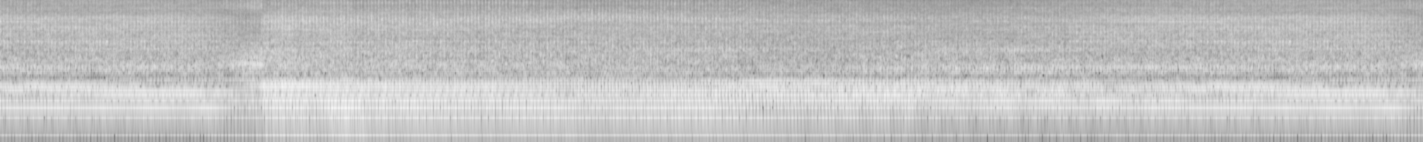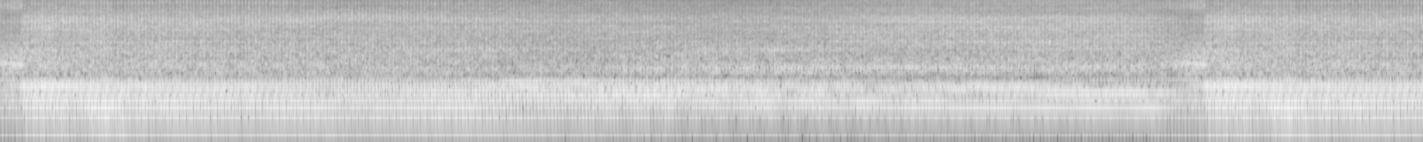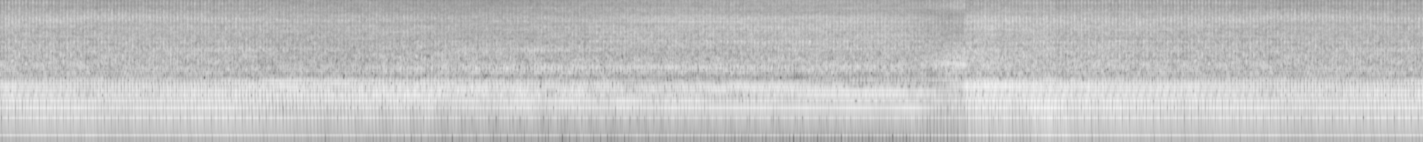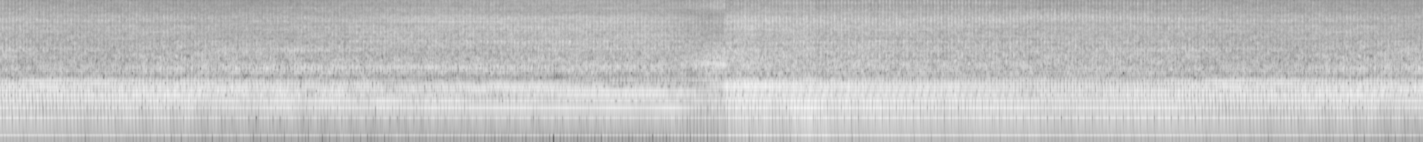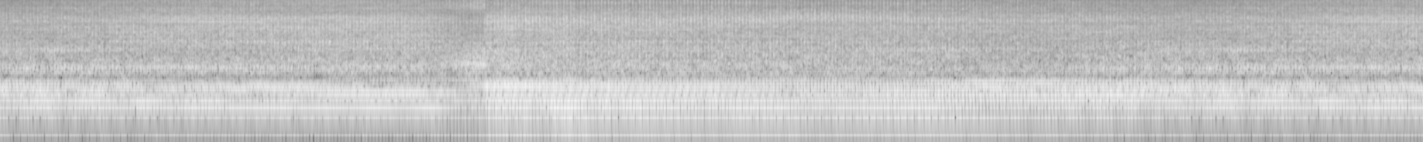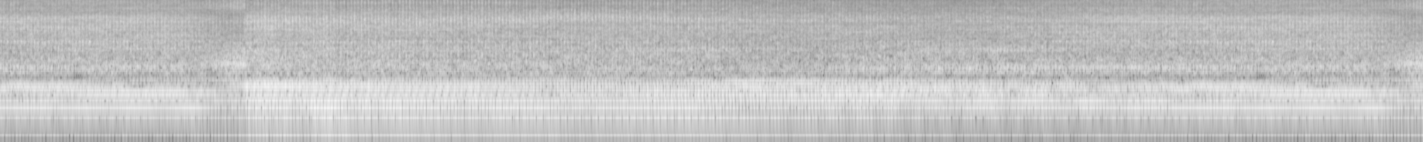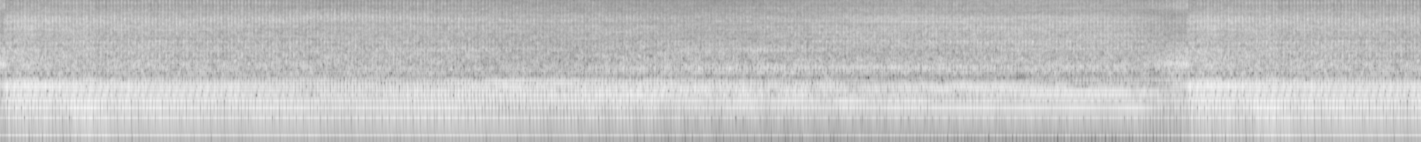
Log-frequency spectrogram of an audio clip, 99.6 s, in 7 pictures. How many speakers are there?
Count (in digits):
0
